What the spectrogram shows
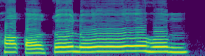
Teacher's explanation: قاف مستعلیہ ہے، پر پڑھا جائے گا، ساکن بھی ہے، اس پر قلقلہ بھی ہوگا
